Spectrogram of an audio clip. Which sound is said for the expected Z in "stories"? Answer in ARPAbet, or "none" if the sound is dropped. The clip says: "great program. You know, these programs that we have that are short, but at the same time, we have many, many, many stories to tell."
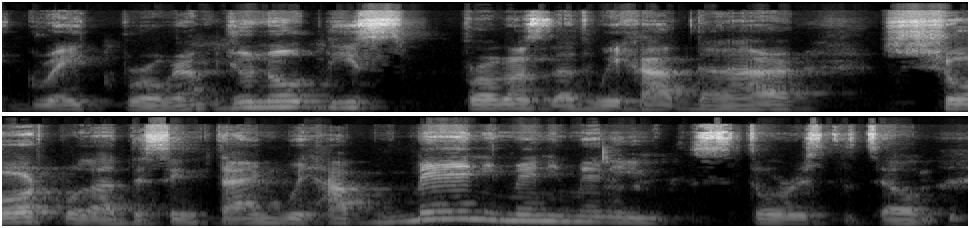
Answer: S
